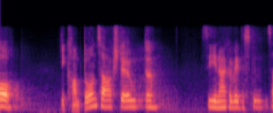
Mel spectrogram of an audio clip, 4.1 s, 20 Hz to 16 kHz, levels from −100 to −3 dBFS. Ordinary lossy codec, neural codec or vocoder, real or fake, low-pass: none; codec, 16 kHz, 0.5 kbps, X-Codec, WavLM features, trained on Multilingual LibriSpeech; fake; 7.2 kHz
